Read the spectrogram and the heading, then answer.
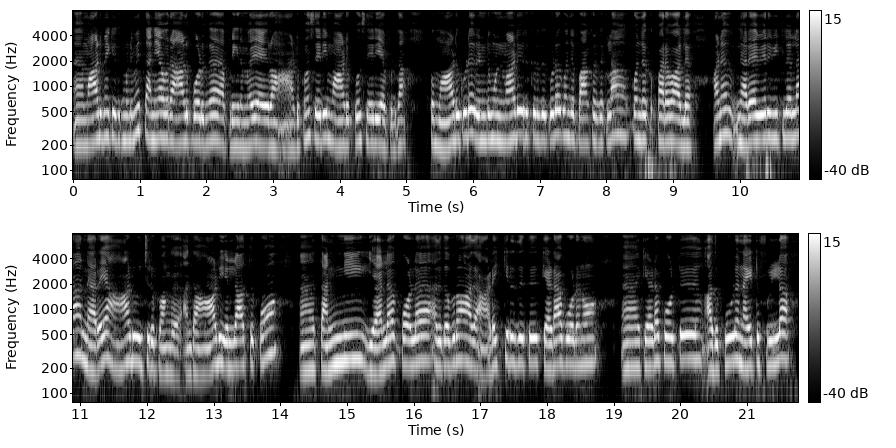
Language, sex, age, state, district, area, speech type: Tamil, female, 18-30, Tamil Nadu, Tirunelveli, rural, spontaneous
